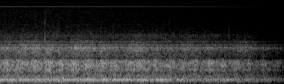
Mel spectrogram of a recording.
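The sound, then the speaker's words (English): A steam train hauling several carriages rumbles along in a steady, continuous mechanical drone with a low humming tone underneath, holding loud before easing off slightly at the very end. No voices. “A steam train approaches, hauling several carriages.”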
